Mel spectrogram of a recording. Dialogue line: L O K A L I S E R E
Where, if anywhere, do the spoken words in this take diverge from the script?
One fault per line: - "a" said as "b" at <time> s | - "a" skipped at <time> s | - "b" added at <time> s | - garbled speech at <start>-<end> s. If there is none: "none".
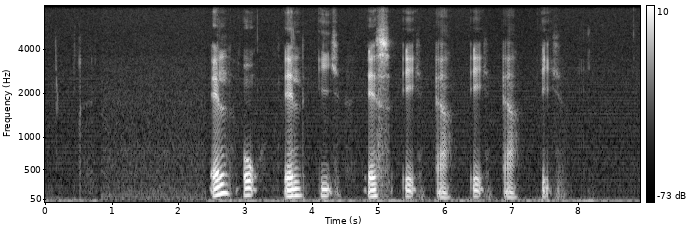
- "K A" skipped at 3.1 s
- "R E" added at 6.9 s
